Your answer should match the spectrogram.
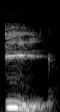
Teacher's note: this front High vowel is pronounced e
